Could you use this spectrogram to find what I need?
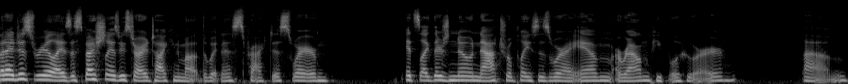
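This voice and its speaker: A soft-spoken woman talks at a very fast pace in a fairly low pitch with fairly even intonation. The recording is very clean, with a silent background. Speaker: church worship musician. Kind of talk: podcast interview.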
